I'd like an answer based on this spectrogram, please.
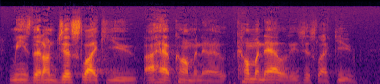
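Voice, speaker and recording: A man speaks with an American accent. His pitch is medium. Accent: slight Southern twang, comes and goes. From South Carolina. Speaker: graduate student lecturer. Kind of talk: lecture. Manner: casual, conversational.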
